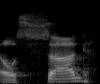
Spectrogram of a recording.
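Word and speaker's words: Osage: it here my name is I'm in osag man who knows how to pronounce this one o osag o s a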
